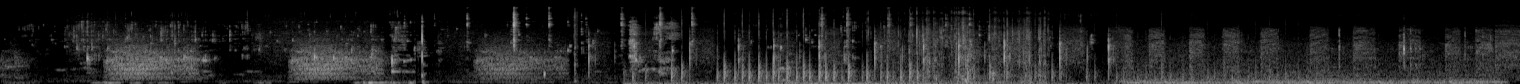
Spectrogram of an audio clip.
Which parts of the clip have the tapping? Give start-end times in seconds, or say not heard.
5.7-13.2.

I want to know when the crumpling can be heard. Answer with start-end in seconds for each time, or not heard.
8.7-10.5.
